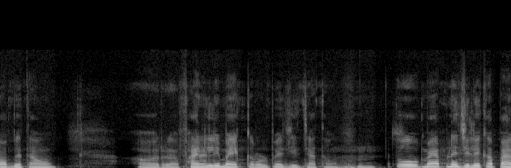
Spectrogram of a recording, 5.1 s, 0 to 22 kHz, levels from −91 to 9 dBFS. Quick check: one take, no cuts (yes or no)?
no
